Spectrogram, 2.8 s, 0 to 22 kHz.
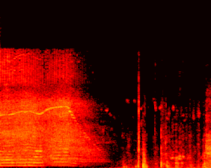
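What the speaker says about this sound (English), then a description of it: "Corded router, I'm using in that one it's a 1/2 inch upcut spiral with a pattern bushing." Corded router with a half-inch upcut spiral bit and pattern bushing routing wood on a workbench build, a high whine that winds down after about a second, followed by clunks and handling knocks.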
